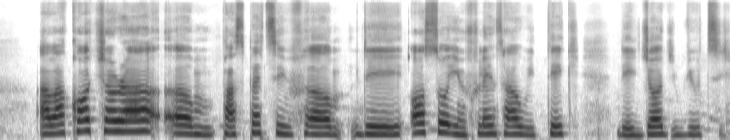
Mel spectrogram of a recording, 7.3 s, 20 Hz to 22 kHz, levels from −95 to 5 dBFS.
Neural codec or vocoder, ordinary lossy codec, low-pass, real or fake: autoencoder, 48 kHz, 128 numbers a frame, DAC-VAE, trained on Japanese speech; none; none; fake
